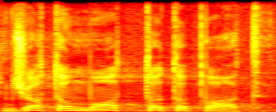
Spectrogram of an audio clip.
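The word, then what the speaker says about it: যত মত তত পথ: But the original Bangla is Joto Mot Toto Pot, which is a rhyming, right? And they're all monosyllables. Joto Mot Toto Pot. Well, Joto and Toto are two syllables, but short syllables.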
